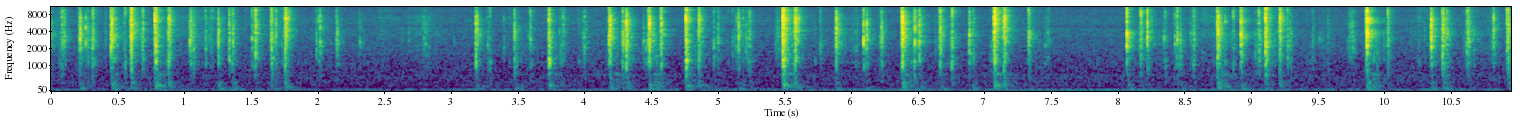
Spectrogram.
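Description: Fingertips of both hands type on a full-size black plastic computer keyboard with hollow key housings, resting on a dark desk. Quick, bright, clicky keystrokes come in bursts, each dying away almost at once, with brief pauses between runs. The steady clatter stays light and high, with little low end.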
